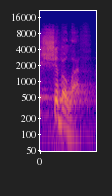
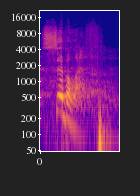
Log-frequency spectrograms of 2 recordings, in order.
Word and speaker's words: Shibboleth: And so anytime an Ephraimite would try to cross the river, they would say to them, Say Shibboleth. And the people from Ephraim couldn't pronounce it correctly. It'd be like asking people from Northeast Philly to say water. they would say Sibboleth.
